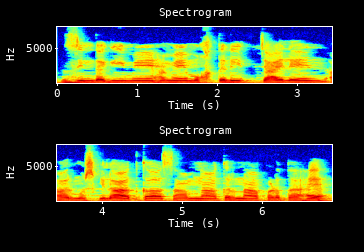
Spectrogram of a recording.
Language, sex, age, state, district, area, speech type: Urdu, female, 30-45, Bihar, Gaya, urban, spontaneous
